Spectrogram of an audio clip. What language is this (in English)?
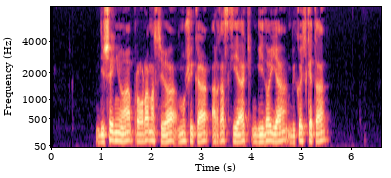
Basque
